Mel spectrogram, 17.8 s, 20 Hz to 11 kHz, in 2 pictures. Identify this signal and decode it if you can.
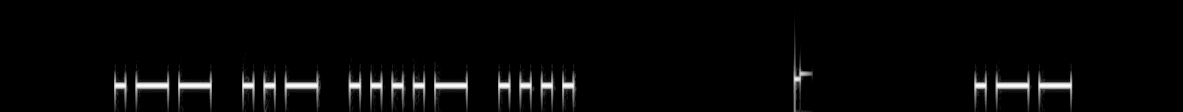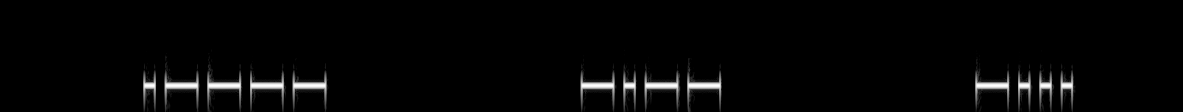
Morse code, heard as a keyed tone, about 15 wpm, spaced as for 6 wpm, 700 Hz. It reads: WU4H W1YB
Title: USA Call Signs - 4 Characters - 8x Character Spacing - 15wpm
